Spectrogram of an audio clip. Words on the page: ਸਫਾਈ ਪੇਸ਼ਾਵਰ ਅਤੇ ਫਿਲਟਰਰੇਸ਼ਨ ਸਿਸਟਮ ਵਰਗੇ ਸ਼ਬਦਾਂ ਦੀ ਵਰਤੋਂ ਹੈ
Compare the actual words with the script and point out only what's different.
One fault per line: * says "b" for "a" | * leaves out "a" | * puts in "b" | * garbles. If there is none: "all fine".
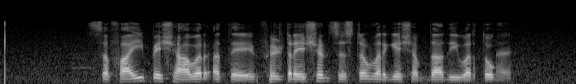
all fine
